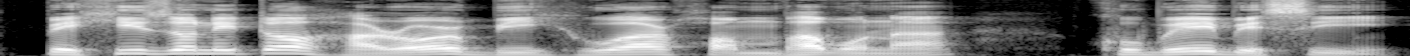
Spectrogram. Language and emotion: Assamese, neutral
